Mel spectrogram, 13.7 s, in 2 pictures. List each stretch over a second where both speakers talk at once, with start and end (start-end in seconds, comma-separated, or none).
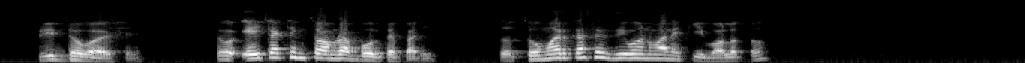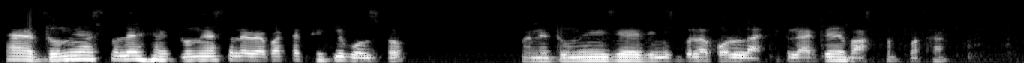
none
